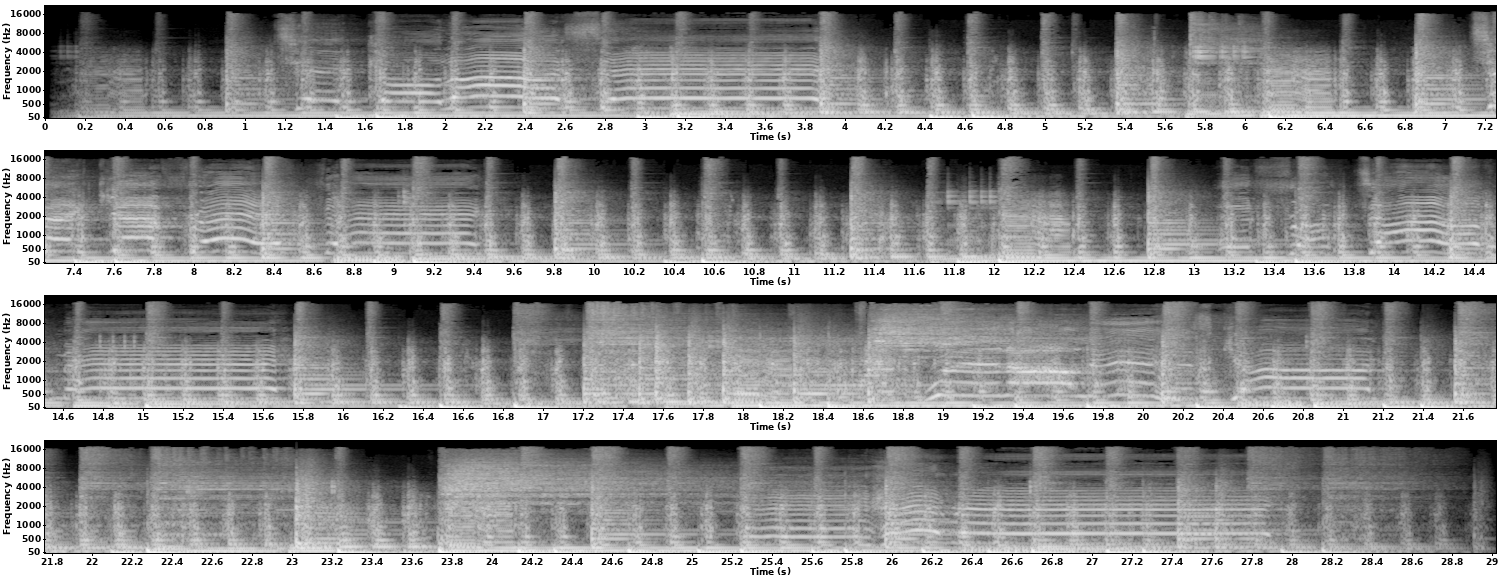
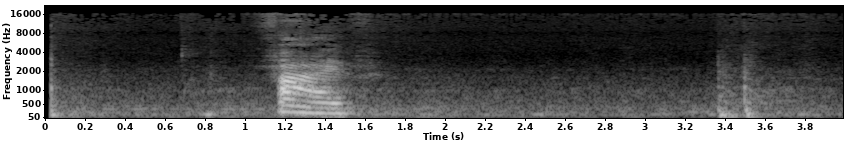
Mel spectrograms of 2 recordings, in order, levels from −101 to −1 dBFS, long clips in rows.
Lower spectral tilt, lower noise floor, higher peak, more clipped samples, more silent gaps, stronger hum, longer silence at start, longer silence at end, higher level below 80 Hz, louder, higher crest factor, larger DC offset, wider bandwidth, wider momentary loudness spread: second, -5 dB/octave vs -6.5 dB/octave; second, -36 dBFS vs -54 dBFS; first, 0 dBFS vs -8 dBFS; neither; neither; neither; first, 0.15 s vs 0 s; about the same, 0.25 s vs 0.2 s; first, -18 dBFS vs -58 dBFS; first, -15 LUFS vs -27 LUFS; second, 14 dB vs 24 dB; neither; about the same, 17.5 kHz vs 17 kHz; second, 7 LU vs 27 LU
